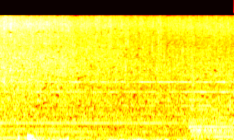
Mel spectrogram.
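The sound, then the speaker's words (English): Sizzling of beer poured into a hot pan to deglaze it: a steady, dense hiss that continues evenly throughout, with a brief low thump near the start. “All right, let's deglaze this bitch with this beer.”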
